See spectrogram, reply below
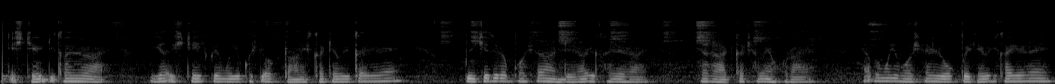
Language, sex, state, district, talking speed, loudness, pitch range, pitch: Hindi, male, Goa, North and South Goa, 265 wpm, -36 LUFS, 125-135 Hz, 130 Hz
